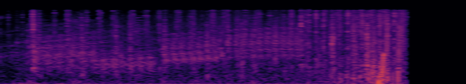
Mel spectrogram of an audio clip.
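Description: Film-projector sound effect: a rapid, even mechanical clicking of turning reels, growing a little louder near the end and stopping abruptly.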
